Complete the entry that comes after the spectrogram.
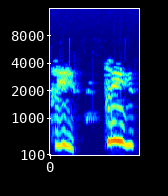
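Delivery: high, loud sobbing plea; tearful begging. Acted. Weeping Rachel begging Amos. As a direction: beg again, rising into a wail.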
